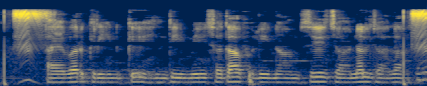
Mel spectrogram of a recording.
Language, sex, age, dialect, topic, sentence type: Bhojpuri, male, 31-35, Northern, agriculture, statement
